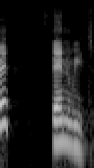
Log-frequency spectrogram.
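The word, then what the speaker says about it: sandwich: इसमें एक litre silent है कौन सा डी साइलेंट क्या लिखते इसको सैंडविच क्या बोलेंगे इसको आप सैंडविच बोलेंगे एक और देखना इसको भी पोलाइट नहीं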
